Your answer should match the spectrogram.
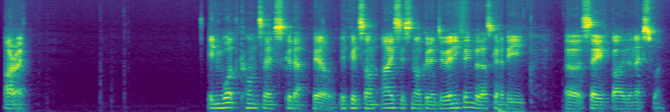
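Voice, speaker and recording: A man's voice: on the low side, fairly even intonation, moderate pace, pauses often. A young man from France with a light French accent, thinking aloud as he codes on a livestream and chats with his viewers. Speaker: streamer. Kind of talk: casual coding livestream.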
